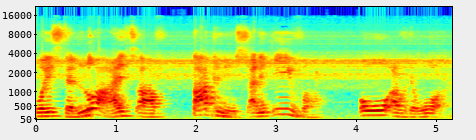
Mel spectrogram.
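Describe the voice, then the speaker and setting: Noticeable background noise surrounds a man at medium pitch. His intonation is lively and his pace very slow. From China. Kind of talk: political address to camera.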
